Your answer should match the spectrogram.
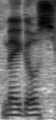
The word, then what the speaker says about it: magos: see another mad magos magos rather it's a hard G another Herald technomad servator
